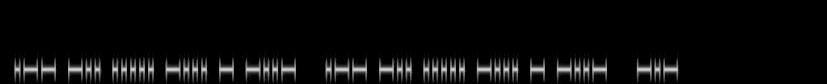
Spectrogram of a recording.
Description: Morse code, heard as a keyed tone, about 28 wpm, 700 Hz. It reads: WD5BTX WD5BTX K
